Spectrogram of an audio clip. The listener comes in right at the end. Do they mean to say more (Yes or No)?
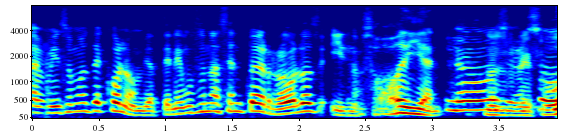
Yes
